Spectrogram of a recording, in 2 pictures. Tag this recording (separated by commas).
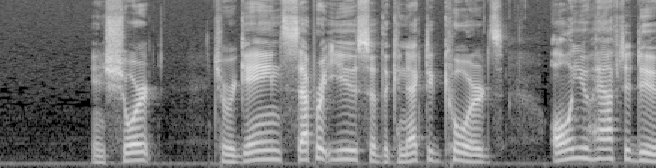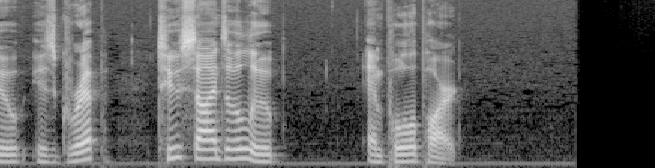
Speech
